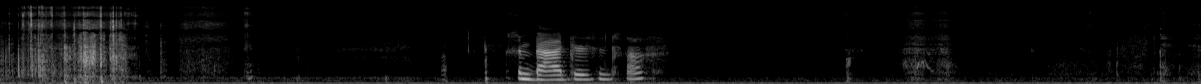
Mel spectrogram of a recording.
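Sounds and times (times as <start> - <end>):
paper rustle: 0.0 - 2.6.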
